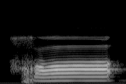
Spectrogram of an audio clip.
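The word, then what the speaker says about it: خ: So this one is kha. You will pronounce this letter with thick voice because kha is musta'aliya one, and don't move your lips. Okay, don't round your lips before while pronouncing musta'aliya letters.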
